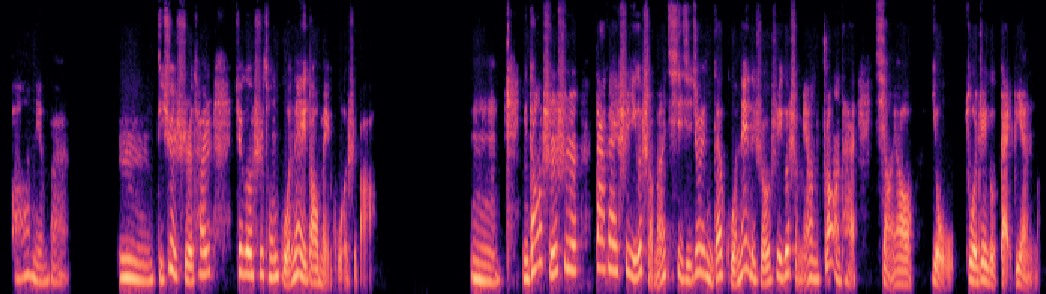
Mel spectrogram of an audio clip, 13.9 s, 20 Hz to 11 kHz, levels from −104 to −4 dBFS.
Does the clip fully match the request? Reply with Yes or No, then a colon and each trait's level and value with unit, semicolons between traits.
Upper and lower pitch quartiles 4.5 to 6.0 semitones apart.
Yes: average, 5.2 semitones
